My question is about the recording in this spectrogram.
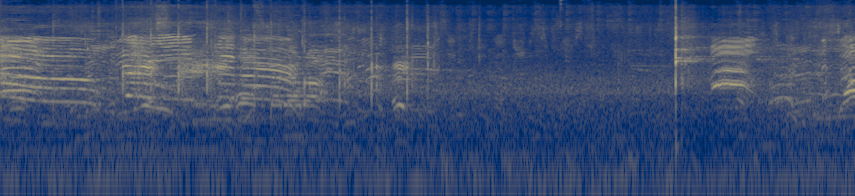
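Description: Players and spectators shouting and calling out across a baseball field in high-pitched yells, heaviest in the first few seconds and again near the end, with a single sharp crack about seven seconds in.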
